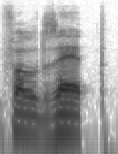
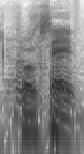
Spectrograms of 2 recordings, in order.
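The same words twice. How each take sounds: First: The s is voiced, like a z. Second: The s is voiceless, like an s. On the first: "s'hauria d'escriure amb zeta" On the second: "Sorda, no és sonora"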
